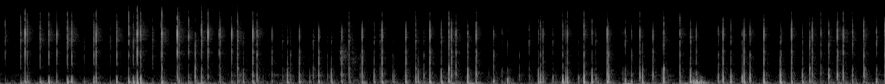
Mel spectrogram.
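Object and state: Ceramic soap dish.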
